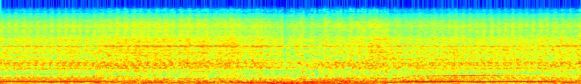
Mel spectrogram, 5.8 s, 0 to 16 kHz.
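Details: Dodge Charger Hemi V8 at idle, recorded inside the passenger-side engine bay: a loud, steady idle with a fast, even tick on top of the engine note; a ticking whose cause is not pinned down.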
